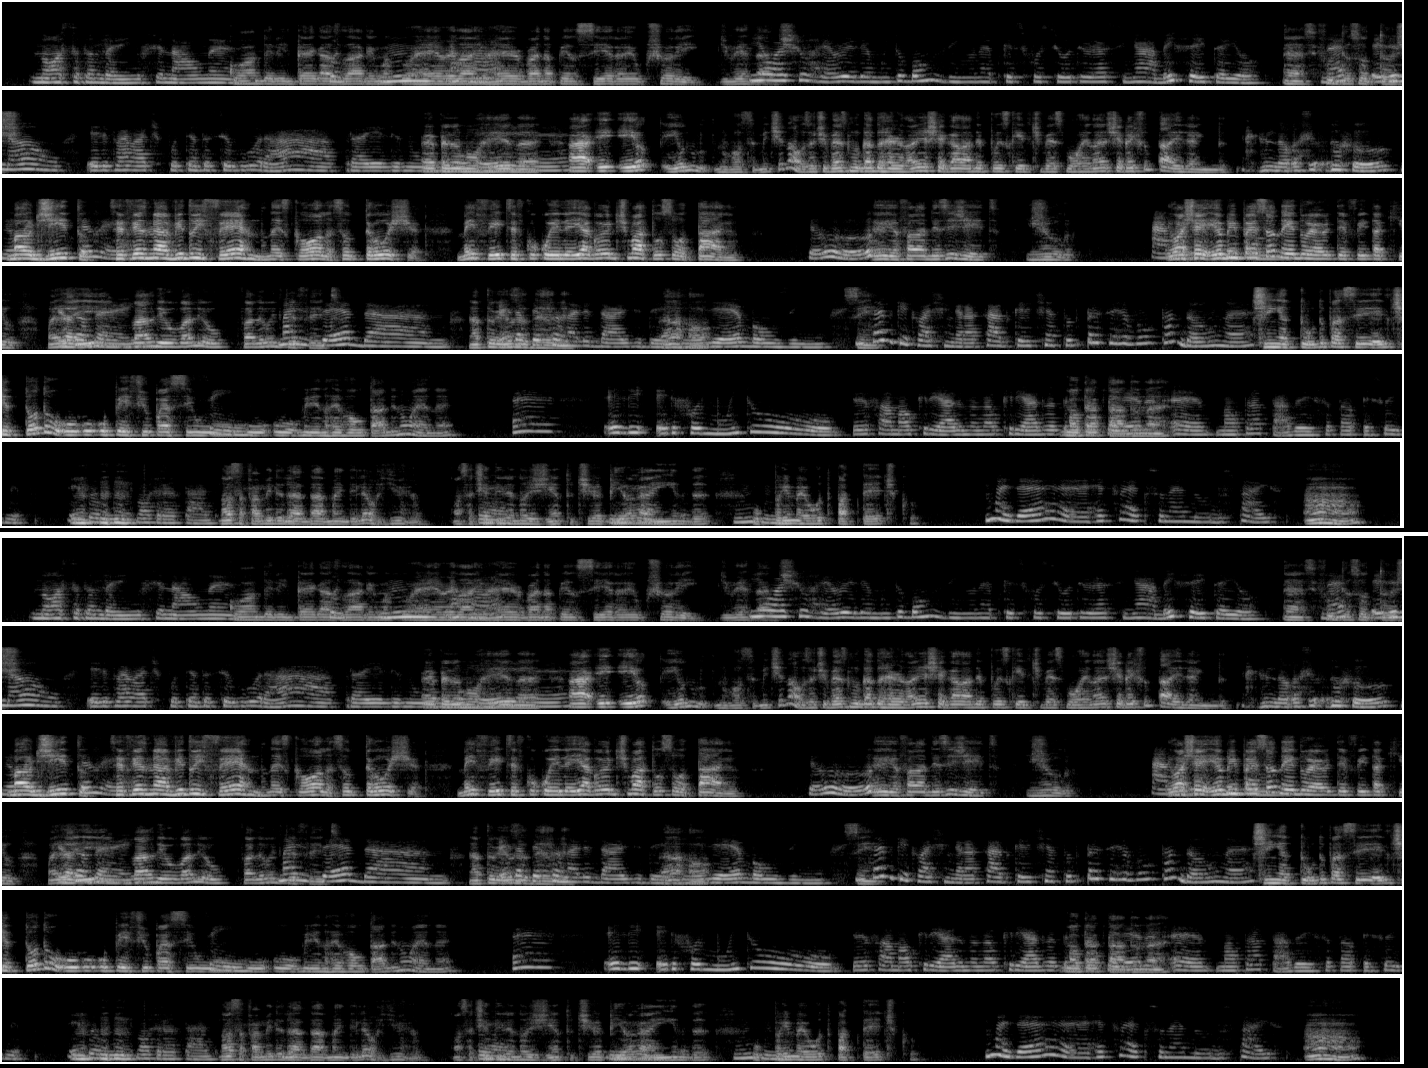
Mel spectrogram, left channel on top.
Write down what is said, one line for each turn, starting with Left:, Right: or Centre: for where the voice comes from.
Centre: Nossa, também, no final, né?
Left: Quando ele entrega
Centre: Quando...
Left: as lágrimas
Centre: Hum,
Left: pro Harry
Centre: aham.
Left: lá e o Harry vai na penseira, eu chorei, de verdade.
Centre: E eu acho o Harry, ele é muito bonzinho, né? Porque se fosse outro, ele era assim, ah, bem feito aí, ó,
Left: É, se fudeu,
Centre: né?
Left: sou trouxa.
Centre: Ele não, ele vai lá, tipo, tenta segurar pra ele não morrer,
Left: É pra ele não morrer, né?
Centre: né?
Left: Ah, e, e eu, e eu não não vou mentir, não. Se eu tivesse no lugar do Harry lá, eu ia chegar lá depois que ele tivesse morrendo, lá, eu ia chegar e chutar ele ainda
Centre: <laughs> Nossa, que horror. Meu
Left: Maldito,
Centre: marido é assim também.
Left: você fez minha vida um inferno na escola, seu trouxa. Bem feito, você ficou com ele aí, agora ele te matou, seu otário.
Centre: Que horror.
Left: Eu ia falar desse jeito, juro.
Centre: Ah,
Left: Eu
Centre: mas
Left: achei,
Centre: eu acho
Left: eu
Centre: que
Left: me impressionei
Centre: não.
Left: do Harry ter feito aquilo, mas
Centre: Eu
Left: aí
Centre: também.
Left: valeu, valeu, valeu ele
Centre: Mas
Left: ter feito.
Centre: é da
Left: Natureza
Centre: é da personalidade
Left: dele.
Centre: dele,
Left: Aham,
Centre: ele é bonzinho.
Left: sim.
Centre: E sabe o que que eu acho engraçado? Que ele tinha tudo para ser revoltadão, né?
Left: Tinha tudo pra ser, ele tinha todo o, o, o perfil pra ser
Centre: Sim.
Left: o, o, o menino revoltado e não é, né?
Centre: É, ele ele foi muito, eu ia falar mal criado, mas mal criado vai parecer
Left: Maltratado,
Centre: que ele era
Left: né?
Centre: é maltratado, é isso, a pa- é isso aí mesmo. Ele
Left: <laughs>
Centre: foi muito maltratado.
Left: Nossa, a família
Centre: E
Left: da, da mãe dele é horrível. Nossa, a tia
Centre: é
Left: dele é nojenta, o tio é pior
Centre: nojenta.
Left: ainda.
Centre: Uhum.
Left: O primo é outro patético.
Centre: Mas é, é reflexo, né, do- dos pais.
Left: Aham.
